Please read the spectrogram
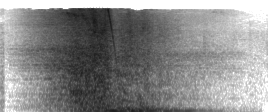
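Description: Whoosh transition sound effect: a single rush of noise that swells in, peaks about three quarters of a second in, and fades away over the next second.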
